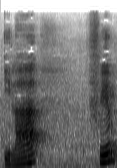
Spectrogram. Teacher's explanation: Ila fir, fir ini tarqiq ya. Ada ro mati sebelumnya berharokat kasroh, dibaca tarqiq atau tipis. Jadi fir, jadi kalau sebelumnya a berarti tebal ya, tafkhim.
